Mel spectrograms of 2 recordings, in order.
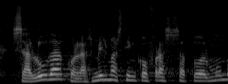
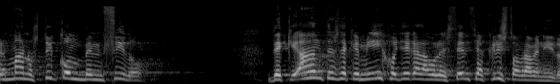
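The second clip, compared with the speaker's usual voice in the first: high, full-power, enthusiastic declaration, acted out; 5 semitones higher, 10 dB louder than usual. Recalling what he told a brother fresh out of seminary: retelling a full-power declaration. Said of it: "salí con todo el poder y dije".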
